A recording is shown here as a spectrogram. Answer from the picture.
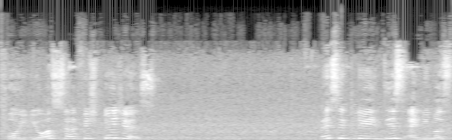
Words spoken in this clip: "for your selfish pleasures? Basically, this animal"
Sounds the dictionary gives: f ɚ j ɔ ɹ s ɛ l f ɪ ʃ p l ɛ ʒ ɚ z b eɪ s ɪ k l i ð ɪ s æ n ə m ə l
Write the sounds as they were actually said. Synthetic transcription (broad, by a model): f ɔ j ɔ s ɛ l f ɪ s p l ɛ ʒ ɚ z b eɪ s ɪ k l i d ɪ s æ n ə m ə l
